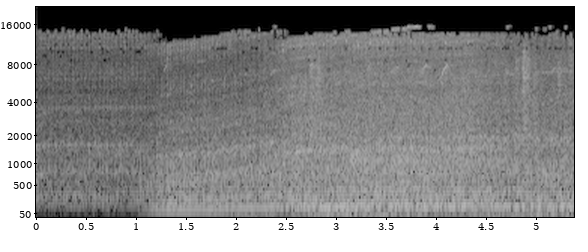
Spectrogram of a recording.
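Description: A truck engine rumbles and revs up as the truck drives off over rough ground.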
